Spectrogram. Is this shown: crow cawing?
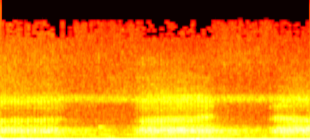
yes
